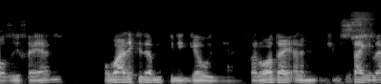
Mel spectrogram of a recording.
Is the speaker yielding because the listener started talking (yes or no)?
no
